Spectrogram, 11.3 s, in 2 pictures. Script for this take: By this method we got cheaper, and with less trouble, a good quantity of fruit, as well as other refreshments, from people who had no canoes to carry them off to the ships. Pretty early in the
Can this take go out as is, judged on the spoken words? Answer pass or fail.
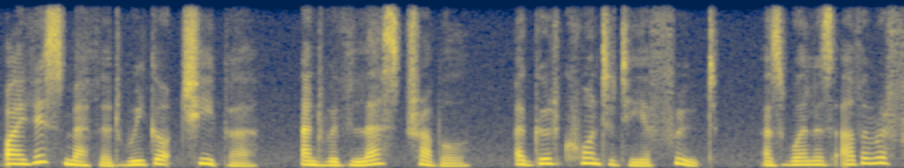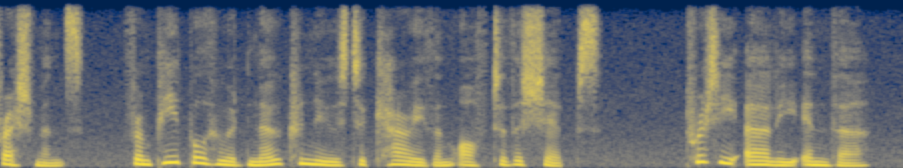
pass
